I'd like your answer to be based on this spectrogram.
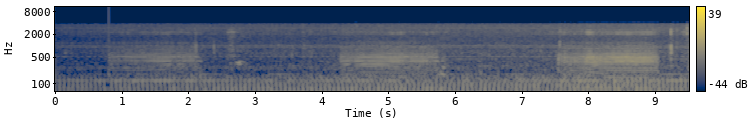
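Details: Three rumbling, vibrating snores, each about 1.5 seconds long, over a steady low hum; ordinary snoring.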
